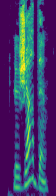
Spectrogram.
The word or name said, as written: jardin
